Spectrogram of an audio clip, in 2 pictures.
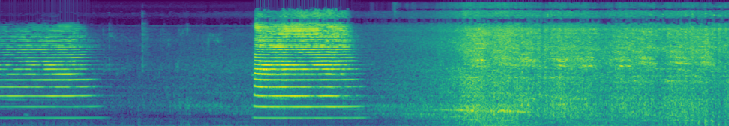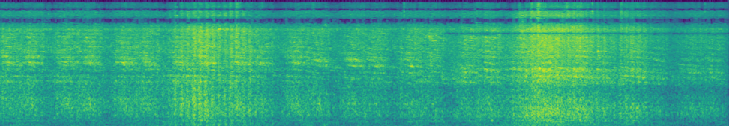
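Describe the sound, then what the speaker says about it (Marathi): A train horn sounds twice loudly, then the rumble and rhythmic clickety-clack of rail cars passing close by, continuing steadily to the end. "आता इकडून आली ट्रेन"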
